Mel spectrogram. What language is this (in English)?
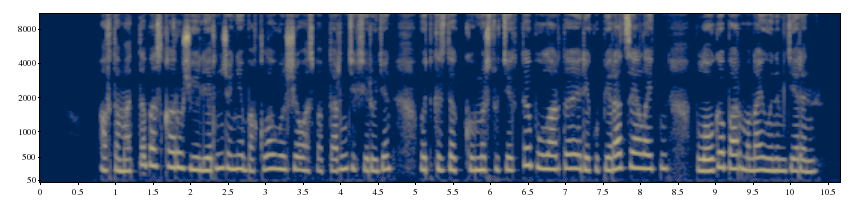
Kazakh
